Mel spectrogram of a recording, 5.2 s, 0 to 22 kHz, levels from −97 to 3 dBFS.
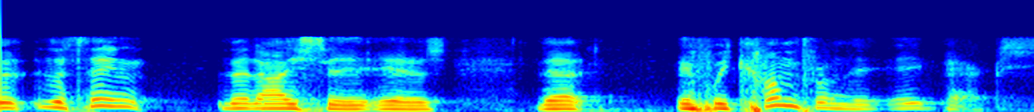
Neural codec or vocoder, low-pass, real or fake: codec, 16 kHz in and 24 kHz out, 2.2 kbps, FireRedTTS-2 codec; 5.4 kHz; fake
